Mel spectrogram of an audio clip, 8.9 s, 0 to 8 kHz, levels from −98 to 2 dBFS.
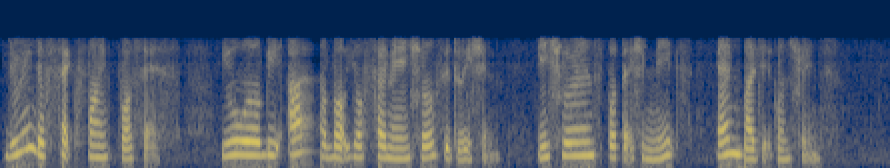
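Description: Throughout the speech, the GSM full-rate codec leaves a buzzy, gravelly roughness. It rebuilds the voice from a vocal tract model driven by spaced pulses. Nothing above 4 kHz survives. The damage is plainly audible, and the sound fits the 13 kbps full-rate coder.

Lost GSM frames interrupt the speech from 0.82 to 0.89 s, 3.02 to 3.21 s, and 7.36 to 7.45 s. Each gap is filled by repeating the last good frame. That gives a brief rough, metallic ring. The longest ring, at 3.02 s, lasts about 180 ms.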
